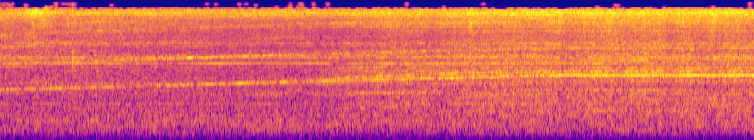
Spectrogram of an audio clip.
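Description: A simulated airliner's engines spool up as thrust increases in a flight simulator game, a steady broadband roar with a slowly rising whine running continuously throughout.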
